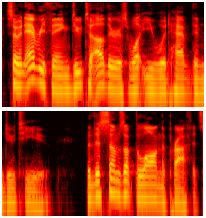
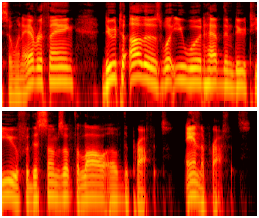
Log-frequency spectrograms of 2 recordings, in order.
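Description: First: It is read in his plain reading voice. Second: It is read like a hammering Southern Baptist preacher.

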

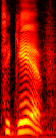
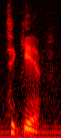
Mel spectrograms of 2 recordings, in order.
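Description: First: It is said in a happy, bright tone. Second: It is said in a plain, even tone. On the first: "Now say it like you're joyful" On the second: "Say that with me"

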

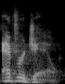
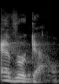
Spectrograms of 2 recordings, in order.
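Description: First: The second part sounds like 'jail'. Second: The second part sounds like 'gow'. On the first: The speaker calls it right. "The way to pronounce it is Everjail" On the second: The speaker calls it wrong. "It looks like Ever Gao"

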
